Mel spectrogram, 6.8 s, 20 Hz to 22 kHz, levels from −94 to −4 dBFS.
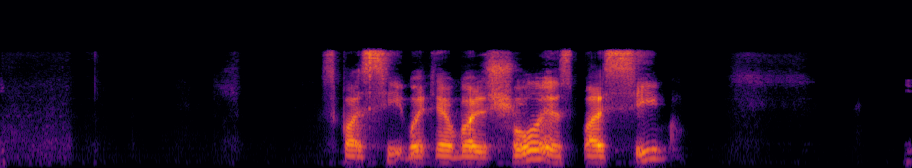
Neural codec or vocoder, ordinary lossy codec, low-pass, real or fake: codec, 24 kHz, 0.9 kbps, WavTokenizer, medium music audio release; Opus, 64 kbps; 7.2 kHz; fake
